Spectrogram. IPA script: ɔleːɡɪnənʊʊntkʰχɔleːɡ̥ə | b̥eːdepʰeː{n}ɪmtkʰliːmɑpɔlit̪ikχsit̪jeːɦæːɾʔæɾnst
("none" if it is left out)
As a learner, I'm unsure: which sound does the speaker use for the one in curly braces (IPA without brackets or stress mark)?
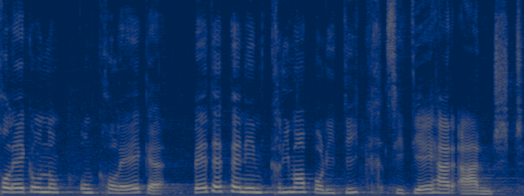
n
